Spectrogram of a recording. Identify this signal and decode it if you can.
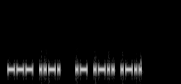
Morse code, heard as a keyed tone, about 52 wpm, 700 Hz. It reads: OF ALL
